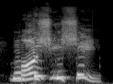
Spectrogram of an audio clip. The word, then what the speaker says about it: Monchichi: Manchichi. Moshishi. Manchichi. The C's are cha.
